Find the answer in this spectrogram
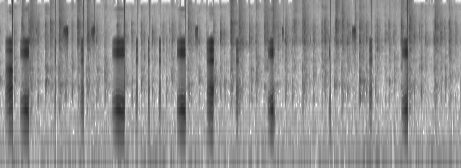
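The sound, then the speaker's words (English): Typing on a computer keyboard as a short email message is written, with light rapid key clicks throughout and several short tonal bursts recurring between them. “Now we are in the body of the message, and I will just type a quick couple of sentences to myself.”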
